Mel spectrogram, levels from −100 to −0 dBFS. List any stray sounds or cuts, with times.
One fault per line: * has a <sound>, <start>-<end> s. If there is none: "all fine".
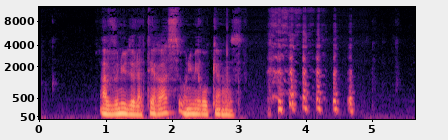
* has a laugh, 3.4-4.8 s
